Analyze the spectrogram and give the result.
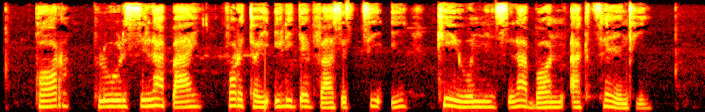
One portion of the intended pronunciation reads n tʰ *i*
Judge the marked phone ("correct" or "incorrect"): correct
